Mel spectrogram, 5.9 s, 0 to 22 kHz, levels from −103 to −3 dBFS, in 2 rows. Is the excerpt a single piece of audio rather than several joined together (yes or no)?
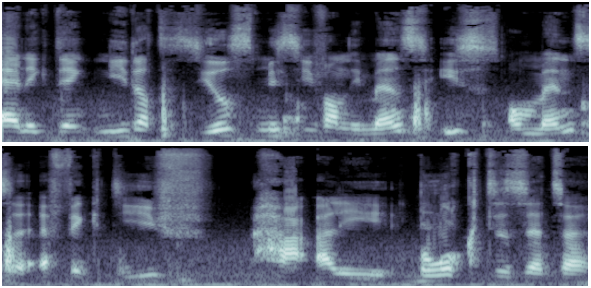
no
